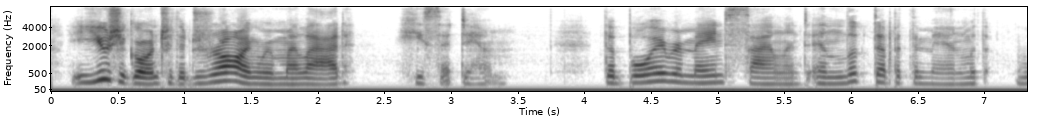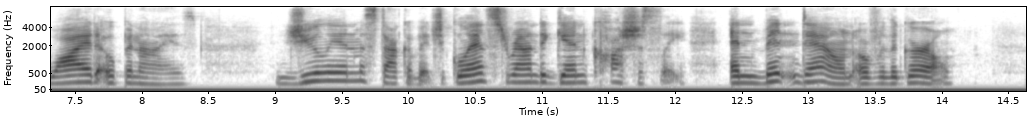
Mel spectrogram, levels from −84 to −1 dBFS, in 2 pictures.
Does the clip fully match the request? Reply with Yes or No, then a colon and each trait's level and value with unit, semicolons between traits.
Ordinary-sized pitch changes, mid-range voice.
No: average, 3.7 semitones; high, 200 Hz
